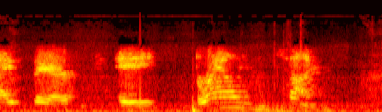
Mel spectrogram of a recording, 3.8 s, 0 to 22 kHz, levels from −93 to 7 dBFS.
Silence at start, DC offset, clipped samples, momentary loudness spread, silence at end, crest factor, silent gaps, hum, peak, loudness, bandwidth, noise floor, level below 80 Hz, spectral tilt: 0 s; under 0.1%; under 0.1%; 17 LU; 0 s; 16 dB; none; none; -8 dBFS; -22 LUFS; 12.5 kHz; -45 dBFS; -42 dBFS; -5.5 dB/octave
